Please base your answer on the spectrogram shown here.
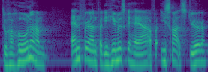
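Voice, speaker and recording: A man's voice: fairly high pitch, fairly bright tone. Man doing a confident young shepherd hero.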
